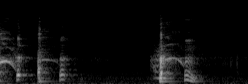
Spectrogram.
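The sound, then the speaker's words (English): A quick burst of three harsh coughs, then a pause and two more raspy coughs, fairly loud with no talking. “It's gonna be nonstop for a bit because we're both coughing a lot.”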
